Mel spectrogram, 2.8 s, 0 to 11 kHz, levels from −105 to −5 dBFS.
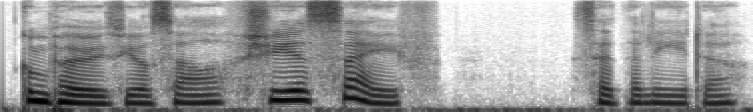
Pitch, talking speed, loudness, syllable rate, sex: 200 Hz, 170 wpm, -18 LUFS, 5.9 syllables/s, female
